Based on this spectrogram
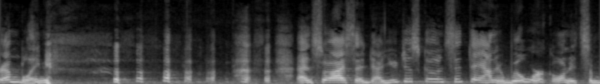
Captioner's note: laughter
